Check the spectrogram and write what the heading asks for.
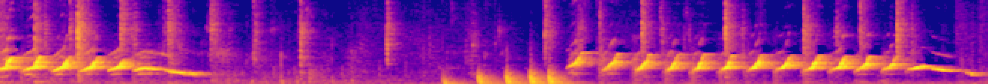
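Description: Moluccan cockatoo calling in fast runs of short repeated high notes, about seven a second: one run fades out about a second in, and another starts about four seconds in and keeps going. About three seconds in, a brief burst of lower stuttering notes.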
